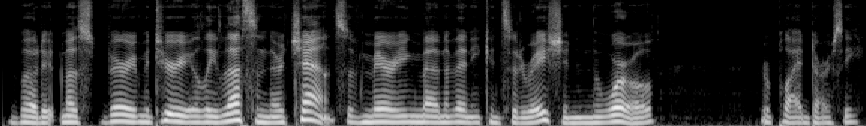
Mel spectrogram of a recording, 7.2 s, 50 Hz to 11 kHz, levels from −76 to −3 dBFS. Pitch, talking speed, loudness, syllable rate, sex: 155 Hz, 160 wpm, -17 LUFS, 5.2 syllables/s, female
